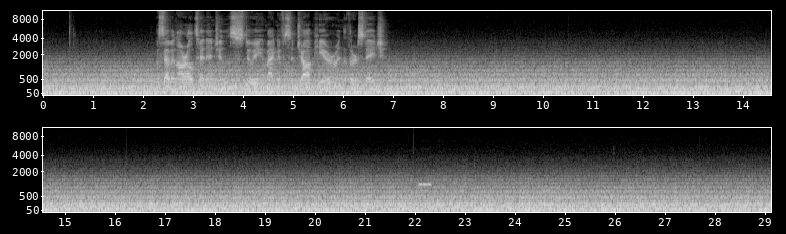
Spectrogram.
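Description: A rocket engine rumbles steadily and deeply.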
